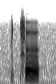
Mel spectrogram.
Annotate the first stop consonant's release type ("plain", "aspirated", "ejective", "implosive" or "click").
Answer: plain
